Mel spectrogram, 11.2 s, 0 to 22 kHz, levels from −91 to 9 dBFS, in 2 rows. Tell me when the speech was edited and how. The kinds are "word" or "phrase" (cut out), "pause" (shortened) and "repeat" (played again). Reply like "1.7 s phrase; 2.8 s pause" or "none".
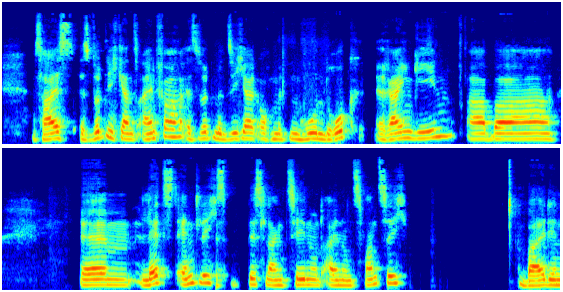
7.7 s word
